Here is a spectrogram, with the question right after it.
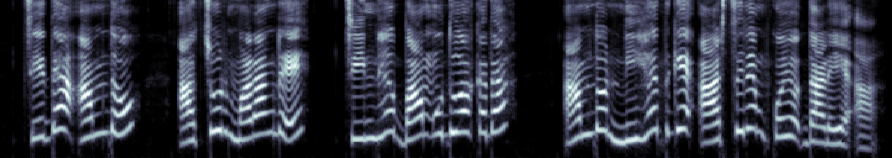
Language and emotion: Santali, angry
